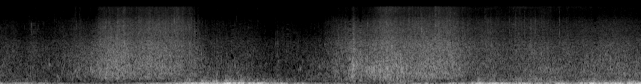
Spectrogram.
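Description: Bow wave of a sailing boat rushing and splashing along the hull, swelling twice as the bow pushes through the swell, with a low rumble of wind on the microphone.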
